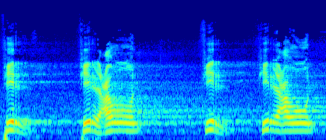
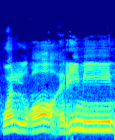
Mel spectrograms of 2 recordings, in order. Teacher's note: تجعلها نحيفة وتجعل أقصى اللسان مستوي، هكذا تكون الراء مرققة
